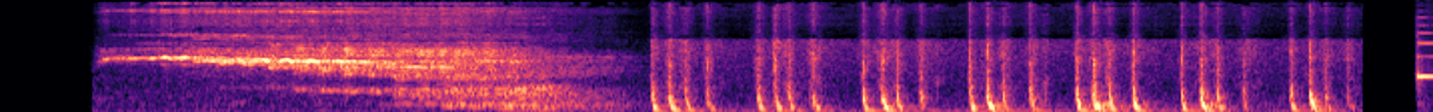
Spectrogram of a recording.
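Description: A loud, drawn-out horse whinny with a falling pitch, followed by a quick run of hooves clip-clopping in a steady rhythm on a hard surface, with no talking.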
